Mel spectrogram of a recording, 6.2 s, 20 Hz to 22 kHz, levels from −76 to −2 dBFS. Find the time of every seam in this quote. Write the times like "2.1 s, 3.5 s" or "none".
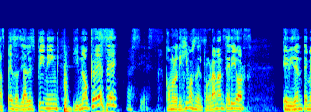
none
